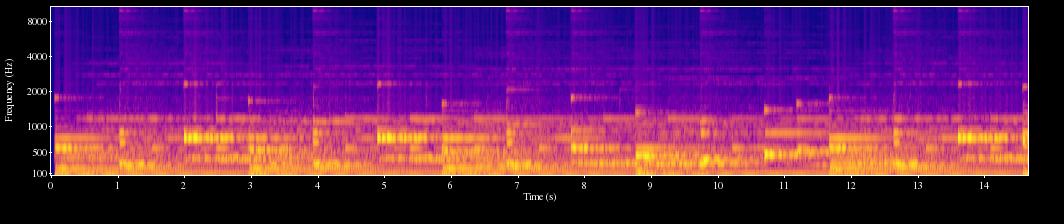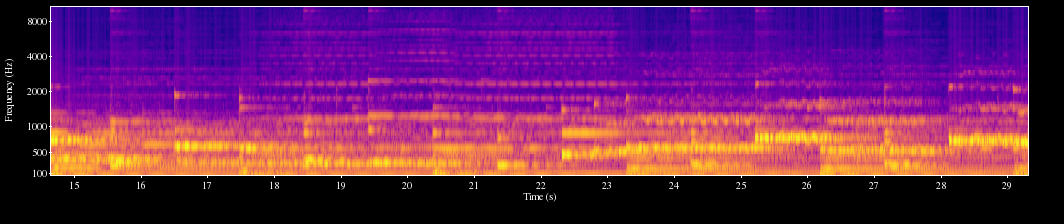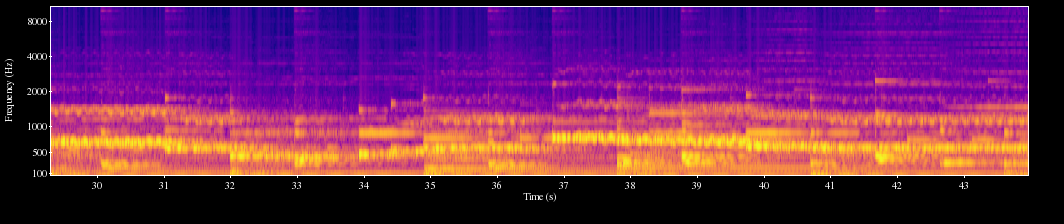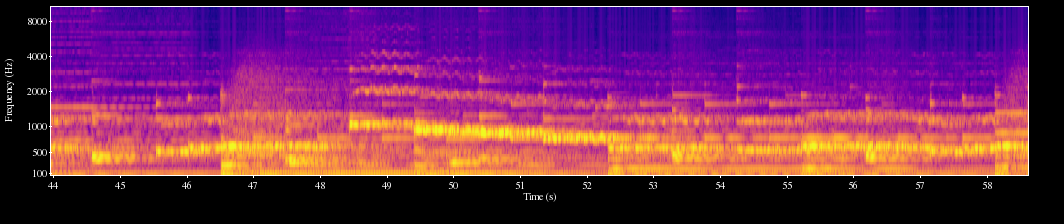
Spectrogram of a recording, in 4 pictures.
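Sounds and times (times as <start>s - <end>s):
spooky mystic voice melody: 0.0s - 58.6s.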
